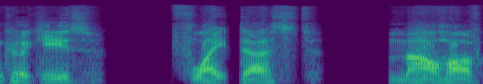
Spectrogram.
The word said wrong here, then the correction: Molotov: cocktail. I'm not pronouncing that right. I know I'm not pronouncing that Molotov. – Right. – Molotov cocktail. – Molotov cocktail. Thank you.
